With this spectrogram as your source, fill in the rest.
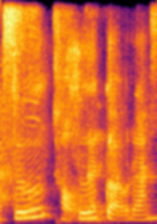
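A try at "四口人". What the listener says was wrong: Sư nhá, sư. Đừng đọc là cậu nhá, nếu cậu thì thành con chó rồi đấy, nên là phải đọc bật hơi lên khẩu. Khẩu nhá, sư khẩu rắn. Khẩu rắn.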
